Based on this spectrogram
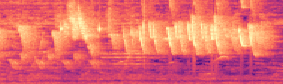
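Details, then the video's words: Canary trilling in rapid, high-pitched bursts: dense runs of thin, buzzy notes and quick rolling trills packed together over a few seconds, with a faint low background rumble. "trino de canario"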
